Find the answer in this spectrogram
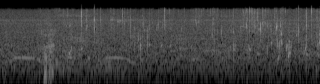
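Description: Water dripping and trickling from wet cupped hands holding tadpoles, many small drips that grow busier toward the end, over the faint flow of a river.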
